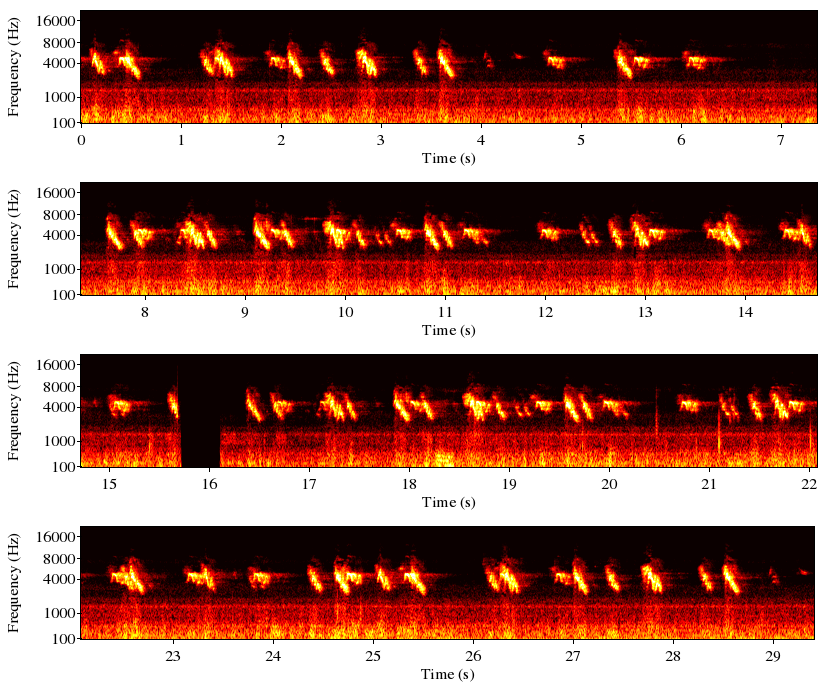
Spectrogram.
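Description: A small bird chirping over and over: short high chirps in quick runs of several a second, with short pauses between runs. The sound cuts out completely for a moment about halfway through.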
